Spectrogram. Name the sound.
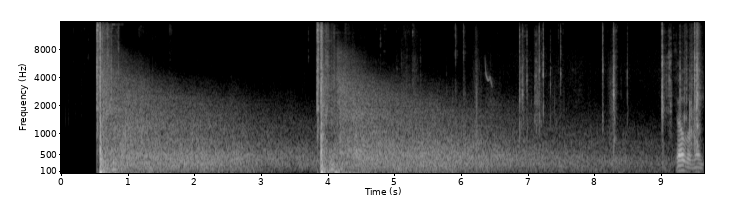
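gunshots from a hunting video game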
